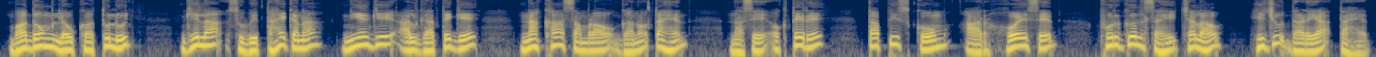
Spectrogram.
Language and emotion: Santali, neutral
